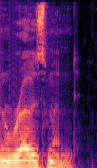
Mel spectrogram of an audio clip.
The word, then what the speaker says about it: Rosemond: And for those of you who are first-time listeners, my last name is spelled R-O-S-E-M-O-N-D, John Roseman.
